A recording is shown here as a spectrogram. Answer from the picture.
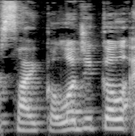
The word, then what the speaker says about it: psychological: They want to speak about zdrowie psychiczne and they want to look for psychological and they mispronounce it with P at the beginning.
